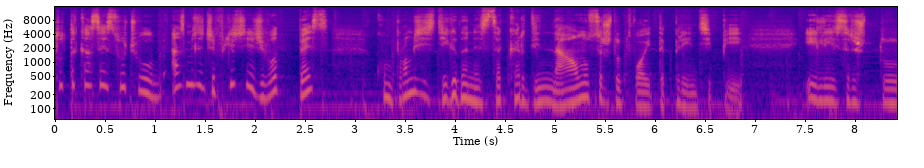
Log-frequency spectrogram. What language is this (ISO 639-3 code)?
bul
